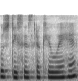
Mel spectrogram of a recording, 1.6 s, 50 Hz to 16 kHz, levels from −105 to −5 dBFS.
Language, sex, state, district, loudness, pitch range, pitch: Hindi, female, Uttar Pradesh, Varanasi, -23 LUFS, 230-260 Hz, 235 Hz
